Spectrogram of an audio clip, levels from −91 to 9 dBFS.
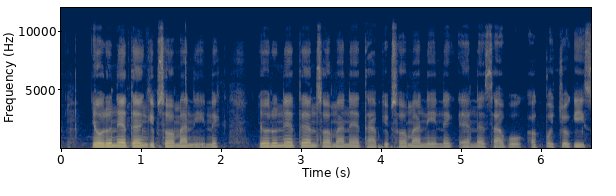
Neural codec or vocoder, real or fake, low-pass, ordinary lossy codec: vocoder, 44.1 kHz, 128 mel bands every 256 samples, BigVGAN v2; fake; 10.8 kHz; none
